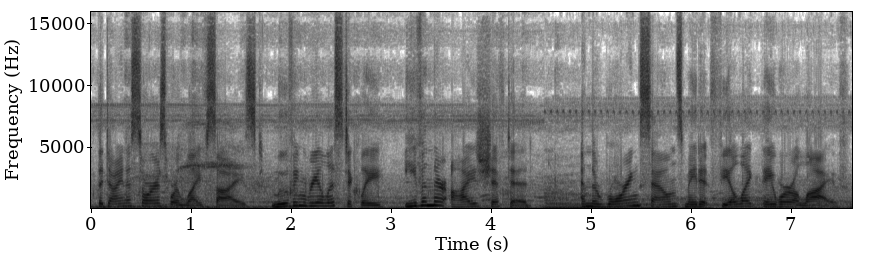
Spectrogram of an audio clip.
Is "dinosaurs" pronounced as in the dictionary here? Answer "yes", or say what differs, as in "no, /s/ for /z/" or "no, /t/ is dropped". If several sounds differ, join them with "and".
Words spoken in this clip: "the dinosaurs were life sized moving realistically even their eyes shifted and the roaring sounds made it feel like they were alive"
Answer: yes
